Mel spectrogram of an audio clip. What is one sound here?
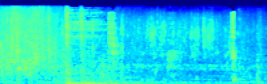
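A man splashes out of water.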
